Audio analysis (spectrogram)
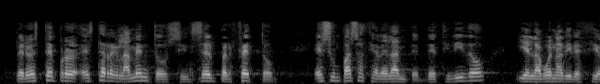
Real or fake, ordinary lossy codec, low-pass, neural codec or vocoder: real; none; none; none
